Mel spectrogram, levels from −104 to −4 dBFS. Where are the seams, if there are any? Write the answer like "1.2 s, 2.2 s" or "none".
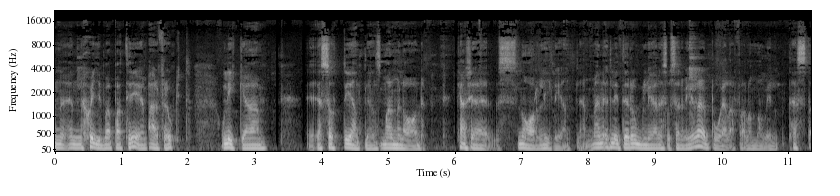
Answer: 1.3 s, 2.5 s, 3.9 s, 4.8 s, 6.2 s, 7.5 s, 8.2 s, 9.1 s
